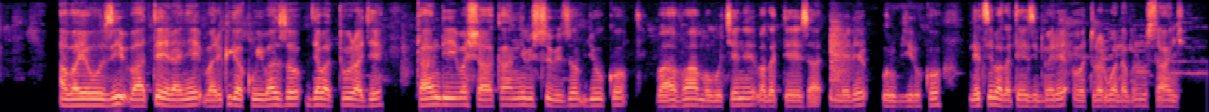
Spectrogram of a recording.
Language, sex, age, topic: Kinyarwanda, male, 18-24, government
